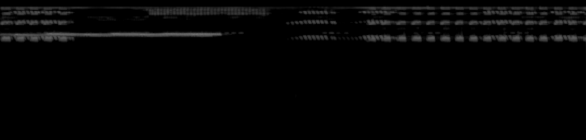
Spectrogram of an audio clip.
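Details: High ringing song of bell crickets recorded at night in autumn in Inba-numa paddy fields, Chiba, Japan, one long sustained note giving way after a brief lull to crisp pulsed chirps repeated about four per second.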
